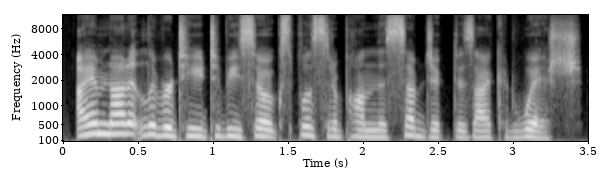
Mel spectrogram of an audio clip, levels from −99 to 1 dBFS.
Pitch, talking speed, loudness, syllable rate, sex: 195 Hz, 275 wpm, -17 LUFS, 6.7 syllables/s, female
